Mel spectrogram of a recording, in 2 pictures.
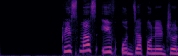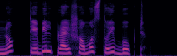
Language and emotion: Bengali, neutral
